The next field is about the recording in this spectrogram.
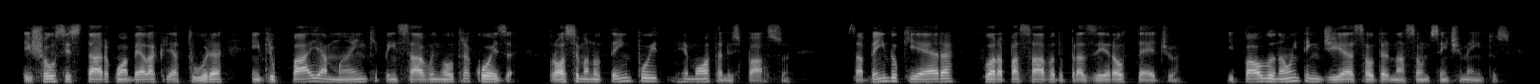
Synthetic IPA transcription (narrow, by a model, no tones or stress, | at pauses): d̪̥ejʃowsɪːst̪aɾkõɐbɛlɐkɾiat̪uɾɐ | ẽnt̪ɾɪʊpajiɐmɐ̃j̃kɪpẽsavɐw̃ẽj̃owt̪ɾɐkojzɐ̰ | pɾɔsimɐnʊt̪ẽmpʊɪɦemɔt̪ɐnʊɪspa̰sʊ̰ | sabẽnd̪ʊkɪɛɾɐ | flɔɾɐpasavɐd̪ʊpɾazeɾawt̪ɛd͡ʒʊ̰ | ɪpawlʊnɐ̃w̃ẽnt̪ẽd͡ʒiɐɛsɐawt̪eɾnasɐ̃w̃d͡ʒɪsẽnt͡ʃimẽnt̪ʊs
